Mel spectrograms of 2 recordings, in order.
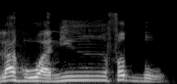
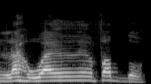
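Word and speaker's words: لهوا انفضوا: Maka bacanya lahwani faddu, bukan lahwan faddu.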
